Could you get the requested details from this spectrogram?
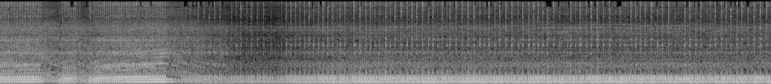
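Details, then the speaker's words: Small pressure-washer engine after cleaning the carburetor jet: catches after a brief rev, then settles into a steady, even idle with no stumbles or surges. It previously bogged and stalled on throttle; now normal. "เดินเบานี่เงียบเรียบร้อยนะติดเครื่องเดินเบานิ่งเงียบเรียบร้อยส่งงานได้ครับจบการโม้ครับ"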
